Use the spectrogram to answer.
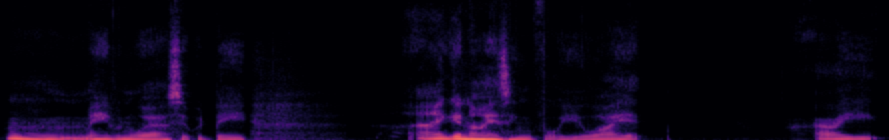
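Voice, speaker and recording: A woman playing an ancient, all-powerful female captor, possessive and lovesick, in an intimate villainous audio roleplay with a hushed, menacingly tender delivery. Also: on the low side, slow pace, creaky, heavily acted. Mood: hesitant, anguished. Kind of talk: scripted audio roleplay, intimate dramatic monologue.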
